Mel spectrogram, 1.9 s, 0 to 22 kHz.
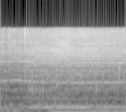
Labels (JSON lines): {"label": "anthrophony, boat engine", "recorder": "SoundTrap 500"}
